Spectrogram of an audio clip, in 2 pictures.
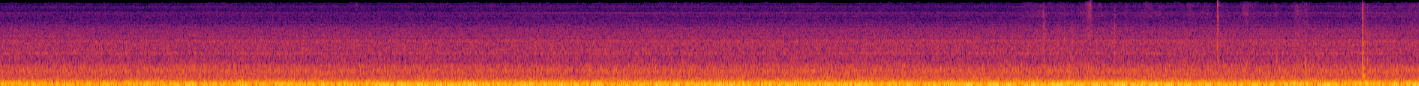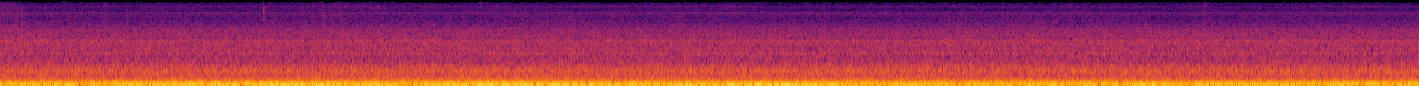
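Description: Freight train cars rolling past at a grade crossing: a steady low rumble that swells and eases, heard from inside a stopped car.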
